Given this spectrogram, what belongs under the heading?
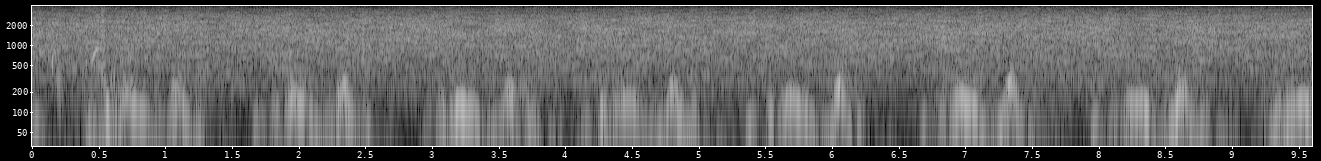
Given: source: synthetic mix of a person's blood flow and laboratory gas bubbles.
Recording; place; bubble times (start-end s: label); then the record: Doppler ultrasound of blood flow; precordium
0.14-0.24 s: bubbles
0.34-0.76 s: bubbles
From the record:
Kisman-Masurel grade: 211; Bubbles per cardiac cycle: several, 3 to 8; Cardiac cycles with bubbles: 1 to 10%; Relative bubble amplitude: barely perceptible (0.100 to 0.250); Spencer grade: 1 (occasional bubble signal discernible with the cardiac motion signal, with majority of cardiac periods free of bubbles); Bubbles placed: anywhere in the cardiac cycle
